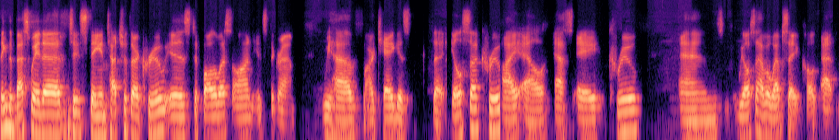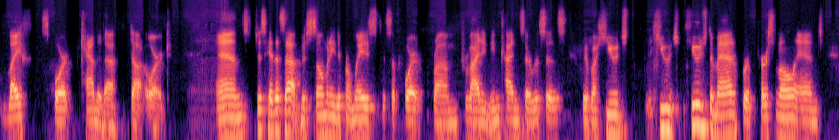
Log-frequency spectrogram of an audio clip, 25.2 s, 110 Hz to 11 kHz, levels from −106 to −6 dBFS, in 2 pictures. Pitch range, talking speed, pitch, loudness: 110-145 Hz, 160 wpm, 120 Hz, -24 LUFS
